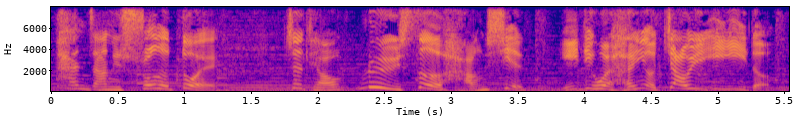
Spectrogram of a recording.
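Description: Squeaky, excitable young sidekick. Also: female voice, normal speed, over music. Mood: agreeing. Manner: exclamatory, dramatic. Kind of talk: children's detective radio drama acting.

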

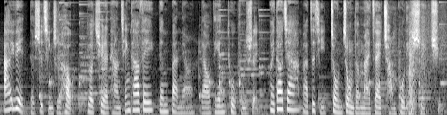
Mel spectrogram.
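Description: A woman's voice: on the low side, normal speed, few pauses. A woman reading scripted story narration for a comedic audio drama. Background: music.

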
